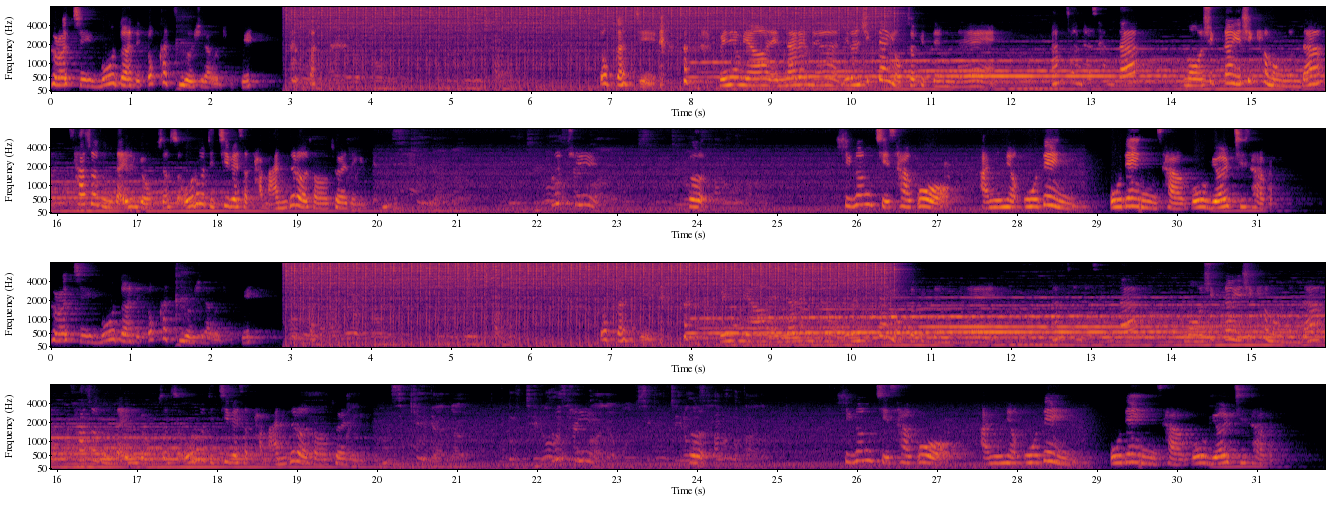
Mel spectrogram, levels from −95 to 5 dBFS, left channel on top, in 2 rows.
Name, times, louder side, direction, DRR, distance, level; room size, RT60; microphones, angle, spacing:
voice 1, 0.0-2.5 3.0-3.3 6.9-11.8 12.5-13.6 14.2-15.9 16.2-20.3 22.2-22.8 23.9-24.2 25.8-27.2 27.5-28.9 29.2-31.2, left 7 dB, 55° left, 17 dB, 0.3 m, -32 dB
Tools, 2.9-10.6, right 4 dB, 15° right, 0.8 m, -35 dB
voice 2, 3.0-4.4 4.8-5.9 7.9-8.1 8.7-8.9 11.8-12.8 16.2-16.8 19.1-19.3 19.6-19.8 20.2-21.1 21.4-24.9 30.8-31.1, right 1 dB, 85° right, 2 dB, 1.9 m, -49 dB
sound 1, 7.9-20.8, right 2 dB, 65° right, 0.8 m, -34 dB
sound 2, 19.9-28.9, left 1 dB, 85° left, 1.4 m, -52 dB
8.9 x 5.6 x 6.3 m, 1.1 s
head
